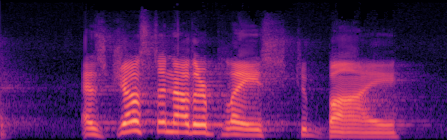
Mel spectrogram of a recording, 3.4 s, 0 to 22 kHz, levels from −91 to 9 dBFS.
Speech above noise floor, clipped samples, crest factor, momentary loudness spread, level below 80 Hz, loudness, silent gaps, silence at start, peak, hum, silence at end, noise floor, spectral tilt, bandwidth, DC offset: 36 dB; under 0.1%; 18 dB; 12 LU; -72 dBFS; -17 LUFS; none; 0 s; 0 dBFS; none; 0.35 s; -53 dBFS; -4 dB/octave; 14 kHz; under 0.1%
